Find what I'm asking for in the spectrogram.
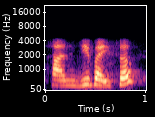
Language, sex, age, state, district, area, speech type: Punjabi, female, 45-60, Punjab, Fazilka, rural, conversation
